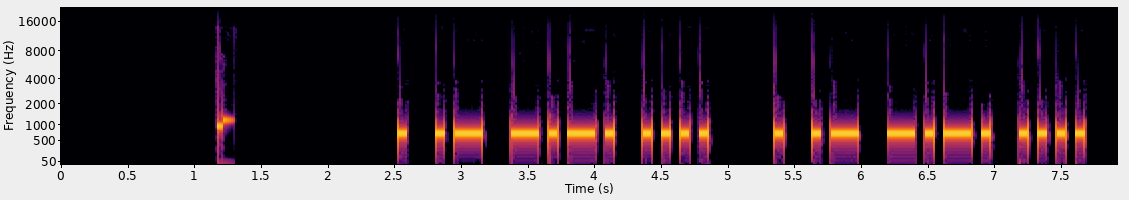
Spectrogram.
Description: Morse code, heard as a keyed tone, about 17 wpm, 700 Hz. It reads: EACH EACH
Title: Top 100 Words Repeated 17wpm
